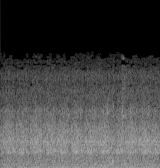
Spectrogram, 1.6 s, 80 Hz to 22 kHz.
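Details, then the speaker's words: 2005 Chrysler 300C AWD 5.7 HEMI, first start after repairing a dropped valve seat, destroyed piston and head, idling with no coolant: busy fast ticking over a light idle as the lifters pump back up with oil. Lifter tick. "it uh it's idling hear all the lifs Bing for oil so I'm going to shut this down for now"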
